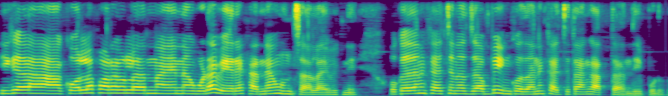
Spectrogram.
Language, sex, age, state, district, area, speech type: Telugu, female, 60+, Telangana, Jagtial, rural, spontaneous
